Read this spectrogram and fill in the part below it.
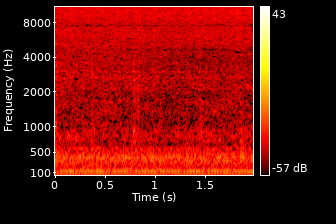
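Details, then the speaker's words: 2004 Infiniti FX35 (complaint: hesitation, check engine light, P0507 idle too high) after scanner idle air volume relearn completed: low, quiet, even rumble at steady idle around 662 RPM, no hunting or surging; normal idle, idle problem fixed. "now it says completed so I guess that's it my tap down did it oh I love this you know I was pleased with this my scner see it's already relearned it's already that's probably 800 let me see the RPM let's go here see it's uh 662 RPM wow that was very impressive"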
